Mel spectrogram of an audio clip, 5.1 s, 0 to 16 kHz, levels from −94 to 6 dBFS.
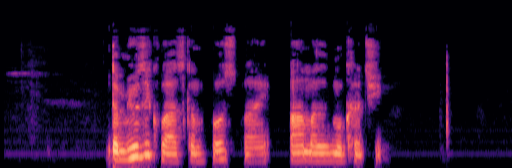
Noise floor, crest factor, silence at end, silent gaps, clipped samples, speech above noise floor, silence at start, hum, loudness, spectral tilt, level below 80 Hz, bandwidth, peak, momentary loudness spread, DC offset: -79 dBFS; 20 dB; 1.3 s; none; under 0.1%; 61 dB; 1.1 s; none; -19 LUFS; -6.5 dB/octave; -62 dBFS; 8 kHz; 0 dBFS; 22 LU; under 0.1%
